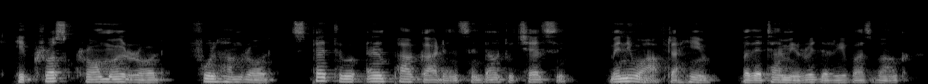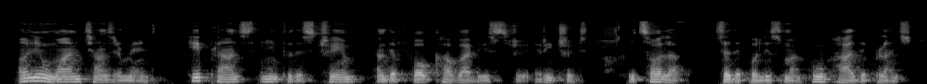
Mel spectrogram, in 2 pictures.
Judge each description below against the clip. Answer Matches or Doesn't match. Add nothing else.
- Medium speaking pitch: Doesn't match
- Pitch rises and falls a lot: Doesn't match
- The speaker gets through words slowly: Doesn't match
